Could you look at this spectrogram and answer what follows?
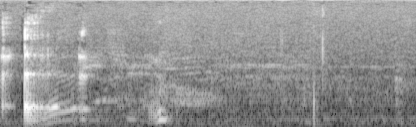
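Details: Person in a voluntary burping contest: one loud, low, voiced belch with a short trailing second burst, then quiet room noise; burping.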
